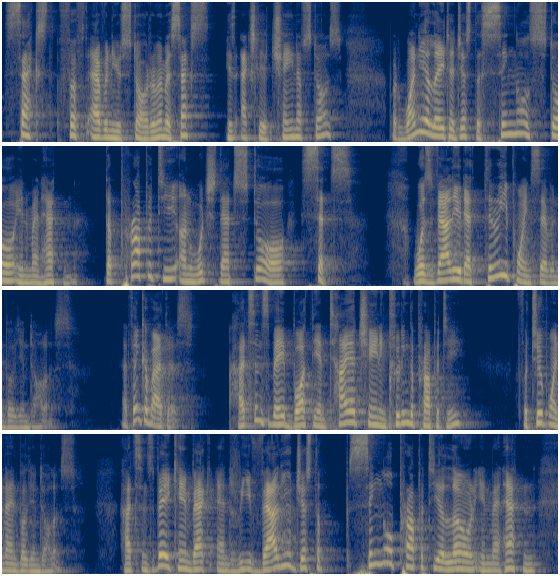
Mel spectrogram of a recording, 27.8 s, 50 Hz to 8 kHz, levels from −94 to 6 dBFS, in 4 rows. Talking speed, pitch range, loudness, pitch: 135 wpm, 145-195 Hz, -27 LUFS, 165 Hz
